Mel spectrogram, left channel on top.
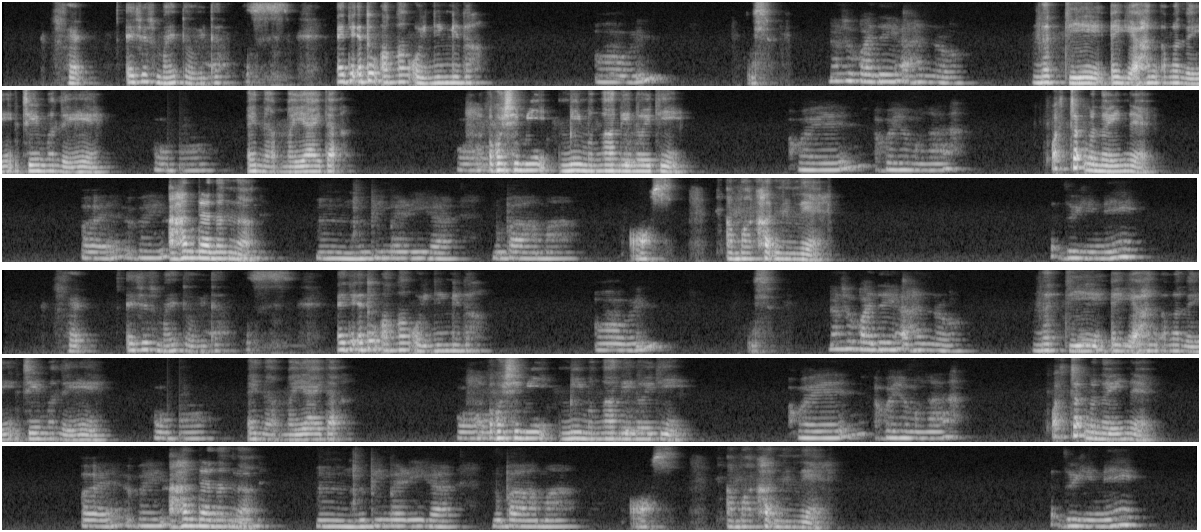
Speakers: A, on the left; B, on the right.
A: ꯐꯦꯛ ꯑꯩꯁꯨ ꯁꯨꯃꯥꯏꯟ ꯇꯧꯋꯤꯗ ꯑꯁ ꯑꯩꯗꯤ ꯑꯗꯨꯝ ꯑꯉꯥꯡ ꯑꯣꯏꯅꯤꯡꯉꯤꯗ
B: ꯍꯣꯏ
A: ꯑꯁ
B: ꯅꯪꯁꯨ ꯈ꯭ꯋꯥꯏꯗꯩ ꯑꯍꯟꯔꯣ
A: ꯅꯠꯇꯤꯌꯦ
B: ꯅꯣꯏ
A: ꯑꯩꯒꯤ
B: ꯏꯃꯨꯡꯗ
A: ꯑꯍꯟ ꯑꯃꯥ ꯂꯩꯌꯦ ꯏꯆꯦ ꯑꯃꯥ ꯂꯩꯌꯦ
B: ꯑꯣ ꯑꯣ
A: ꯑꯩꯅ ꯃꯌꯥꯏꯗ
B: ꯑꯣ
A: ꯑꯩꯈꯣꯏꯁꯤ ꯃꯤ ꯃꯤ ꯃꯉꯥꯅꯤ ꯅꯣꯏꯗꯤ
B: ꯑꯈꯣꯏ ꯑꯩꯈꯣꯏꯁꯨ ꯃꯉꯥ
A: ꯑꯁ ꯆꯞ ꯃꯥꯟꯅꯩꯅꯦ
B: ꯍꯣꯏ ꯑꯩꯈꯣꯏ
A: ꯑꯍꯟꯔ ꯅꯪꯅ
B: ꯎꯝ ꯎꯝ ꯅꯨꯄꯤ ꯃꯔꯤꯒ ꯅꯨꯄꯥ ꯑꯃꯥ
A: ꯑꯣꯁ ꯑꯃꯥꯈꯛꯅꯤꯅꯦ
B: ꯑꯗꯨꯒꯤꯅꯦ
